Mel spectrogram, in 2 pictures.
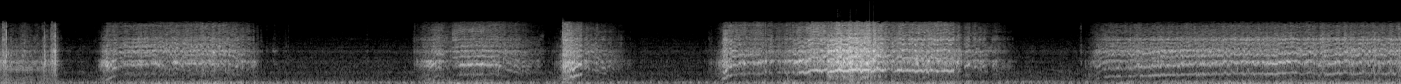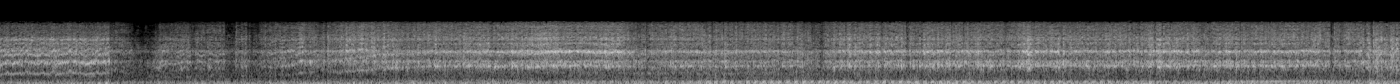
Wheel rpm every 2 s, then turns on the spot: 40, 50, 50, 40, 140, 50, 110, 90, 120, 210, 230, 230, 240, 240.
2-4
